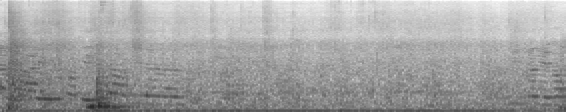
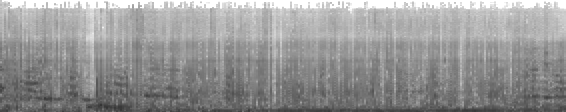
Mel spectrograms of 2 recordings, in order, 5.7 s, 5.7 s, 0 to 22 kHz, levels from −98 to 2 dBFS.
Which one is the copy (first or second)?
second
